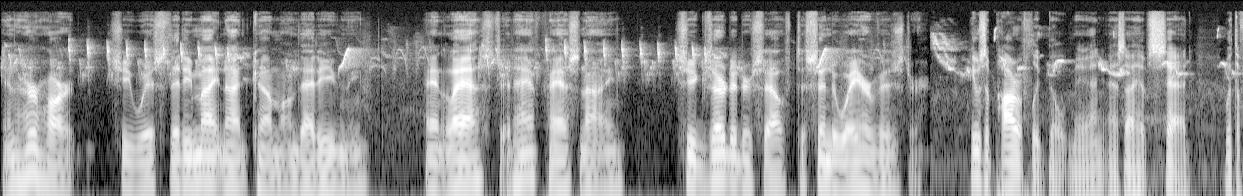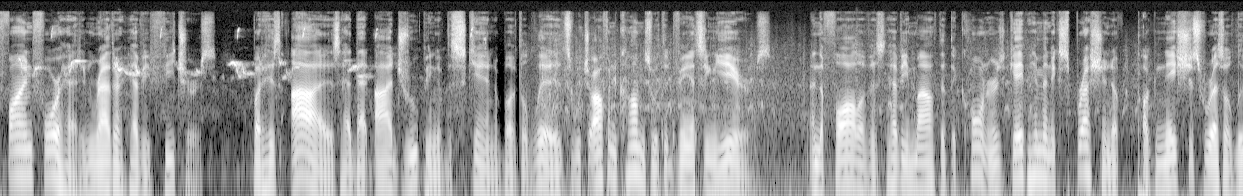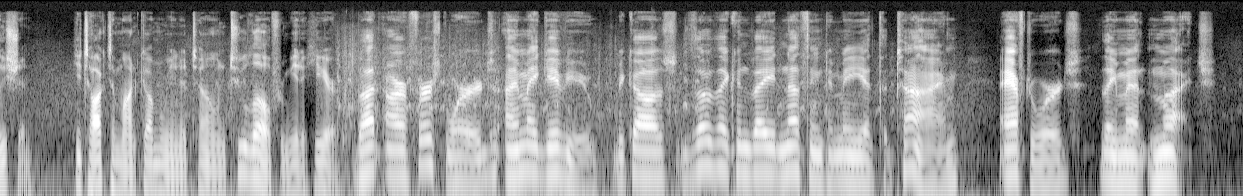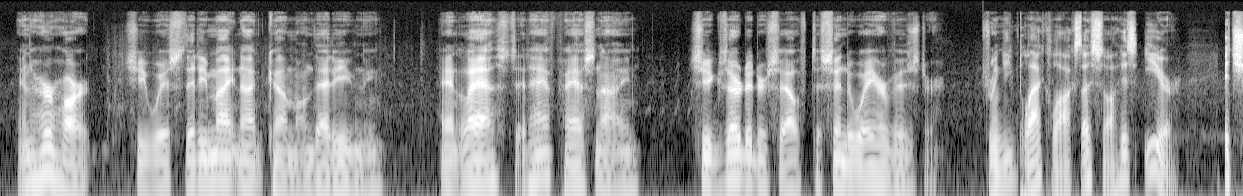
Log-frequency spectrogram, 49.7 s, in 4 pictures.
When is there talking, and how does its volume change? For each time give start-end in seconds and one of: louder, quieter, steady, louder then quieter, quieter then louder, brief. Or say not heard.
0.0-49.6 steady.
